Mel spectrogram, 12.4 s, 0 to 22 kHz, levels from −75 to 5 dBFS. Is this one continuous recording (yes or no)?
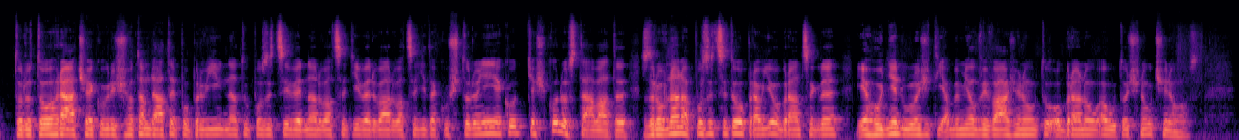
no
